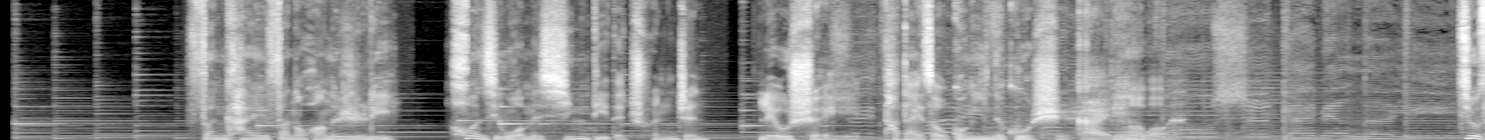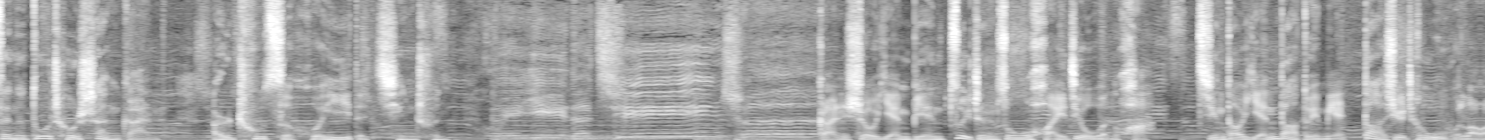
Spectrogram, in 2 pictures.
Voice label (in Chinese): 男, 陈述, 旁白; 自然光阴的故事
